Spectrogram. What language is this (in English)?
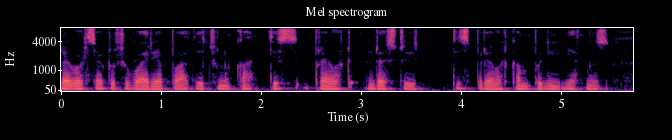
Kashmiri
